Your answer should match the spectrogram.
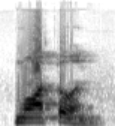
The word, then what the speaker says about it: মতন: অ আছে, সে কারণে মাঝের এই তর সাথে ওকার হবে, উচ্চারণ হবে মতন, ম তয়কার দন্তন্য হস, মতন।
